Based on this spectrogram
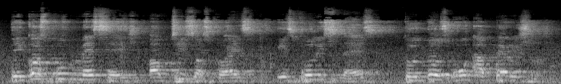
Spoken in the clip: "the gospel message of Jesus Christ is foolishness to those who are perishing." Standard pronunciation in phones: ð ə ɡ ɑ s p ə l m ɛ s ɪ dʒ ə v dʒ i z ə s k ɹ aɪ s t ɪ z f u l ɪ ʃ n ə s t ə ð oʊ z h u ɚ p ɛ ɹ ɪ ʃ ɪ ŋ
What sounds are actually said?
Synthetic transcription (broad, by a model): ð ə ɡ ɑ s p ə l m ɛ s ɪ dʒ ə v dʒ i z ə s k ɹ aɪ s t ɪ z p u l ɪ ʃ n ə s t ə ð oʊ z h u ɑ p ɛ ɹ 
